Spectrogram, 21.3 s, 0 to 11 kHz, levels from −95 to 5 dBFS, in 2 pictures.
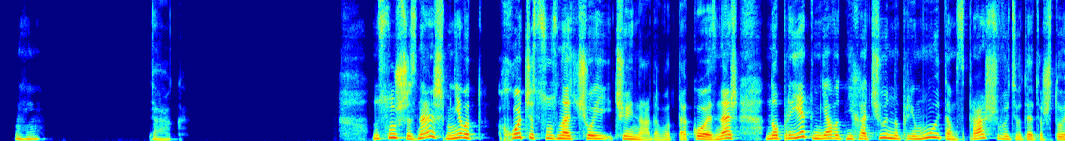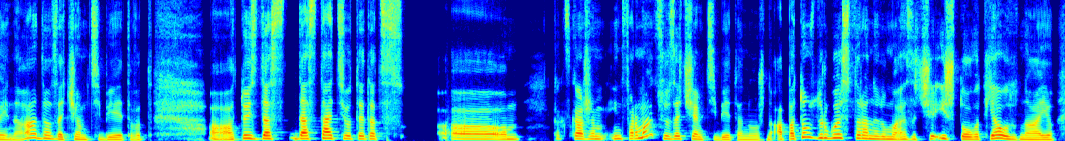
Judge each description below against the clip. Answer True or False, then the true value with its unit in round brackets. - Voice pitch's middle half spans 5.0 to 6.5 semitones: True (5.4 semitones)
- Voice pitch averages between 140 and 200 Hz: False (210 Hz)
